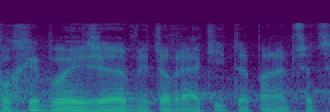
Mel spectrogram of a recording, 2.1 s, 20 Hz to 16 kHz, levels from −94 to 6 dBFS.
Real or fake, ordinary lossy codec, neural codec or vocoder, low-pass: real; Opus, 64 kbps; none; 7.2 kHz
